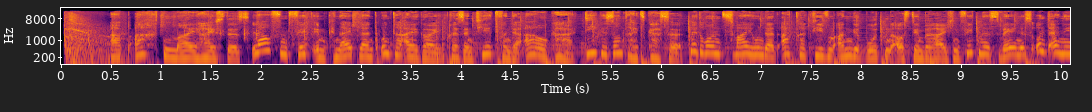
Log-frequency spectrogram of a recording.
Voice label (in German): werbung; aok; Muttersprache Deutsch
